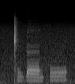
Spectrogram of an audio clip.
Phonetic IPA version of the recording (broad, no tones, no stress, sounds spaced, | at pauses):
ǁ ĩ ɠ ɛː ŋ h ũː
